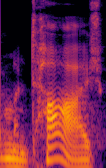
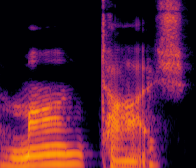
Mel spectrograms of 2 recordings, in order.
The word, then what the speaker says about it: montage: We're going to stress both syllables. Not a montage, but a montage. The first syllable is the short a man.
